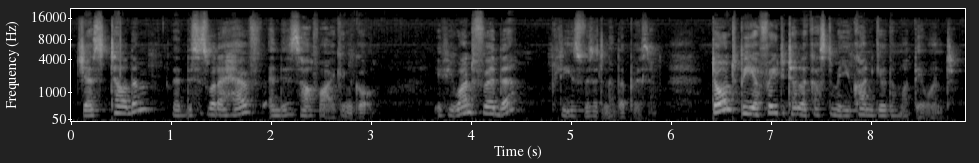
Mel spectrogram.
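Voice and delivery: ordinary talk, nothing marked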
